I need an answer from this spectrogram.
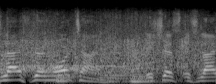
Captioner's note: cheers and applause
